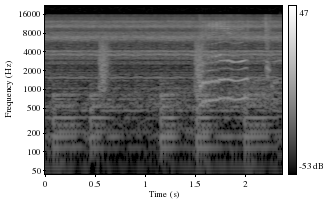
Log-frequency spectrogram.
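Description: Soulful house music with a steady beat and bass line, mixed live on DJ decks. About one and a half seconds in, a high wavering tone enters and glides upward.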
